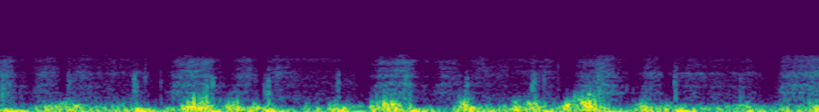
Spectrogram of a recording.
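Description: A runner's footfalls on a dirt and gravel track, picked up through a head-mounted camera as a steady rhythm of low thuds, about two to three a second, over a constant low rumble.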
